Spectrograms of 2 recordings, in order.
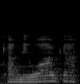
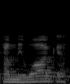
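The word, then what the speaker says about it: Kamigawa: This is the Kamiwaga. I was saying it wrong. Kamiwaga.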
